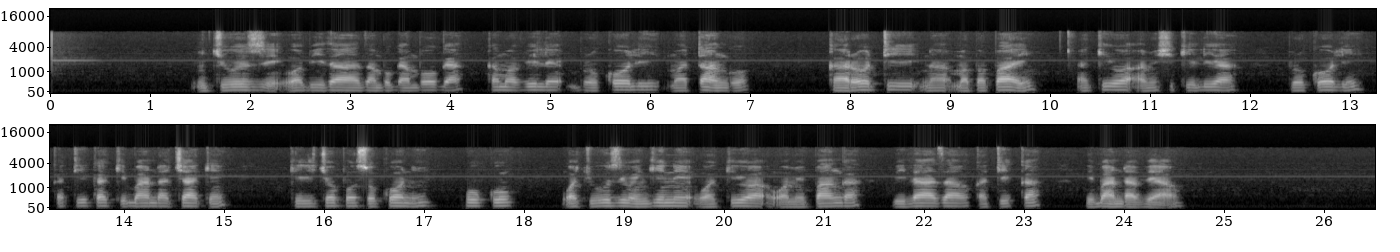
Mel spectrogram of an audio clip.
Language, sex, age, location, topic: Swahili, male, 18-24, Dar es Salaam, finance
